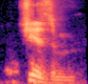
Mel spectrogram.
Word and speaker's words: Chisholm Trail: Chisholm.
